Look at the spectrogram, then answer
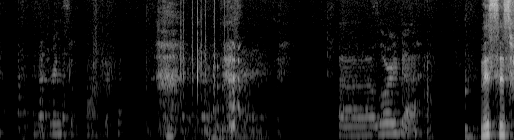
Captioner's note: attendees laughing; speaks softly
